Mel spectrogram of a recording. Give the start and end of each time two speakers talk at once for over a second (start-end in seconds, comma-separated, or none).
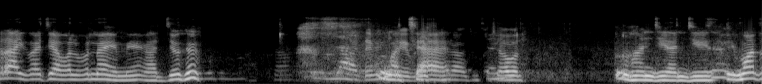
none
